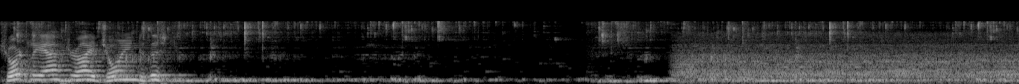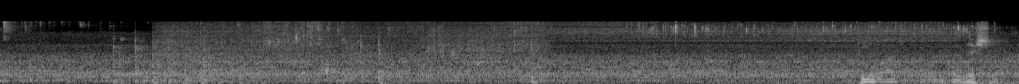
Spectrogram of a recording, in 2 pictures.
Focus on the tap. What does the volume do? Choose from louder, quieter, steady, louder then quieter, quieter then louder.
steady.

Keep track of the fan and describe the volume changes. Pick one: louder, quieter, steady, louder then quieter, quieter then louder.
steady.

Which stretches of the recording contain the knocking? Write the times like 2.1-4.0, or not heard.
11.3-12.5.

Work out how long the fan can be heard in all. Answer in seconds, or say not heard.
14 s.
